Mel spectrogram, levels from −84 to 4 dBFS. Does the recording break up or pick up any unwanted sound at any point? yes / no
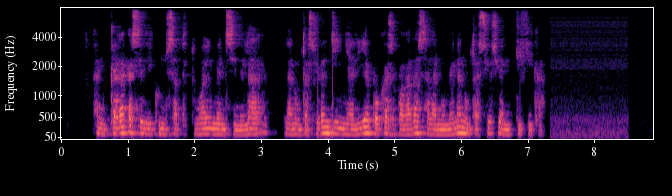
no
